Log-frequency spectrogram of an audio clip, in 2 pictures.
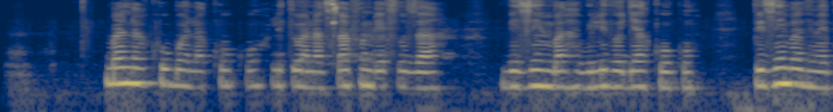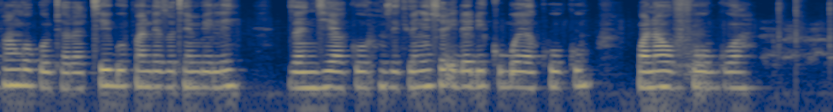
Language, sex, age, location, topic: Swahili, female, 25-35, Nairobi, agriculture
